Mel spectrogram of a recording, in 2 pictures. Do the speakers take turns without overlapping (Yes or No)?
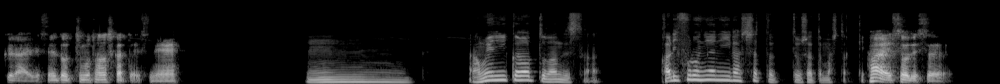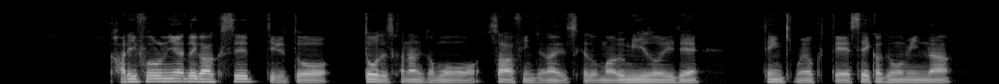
Yes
